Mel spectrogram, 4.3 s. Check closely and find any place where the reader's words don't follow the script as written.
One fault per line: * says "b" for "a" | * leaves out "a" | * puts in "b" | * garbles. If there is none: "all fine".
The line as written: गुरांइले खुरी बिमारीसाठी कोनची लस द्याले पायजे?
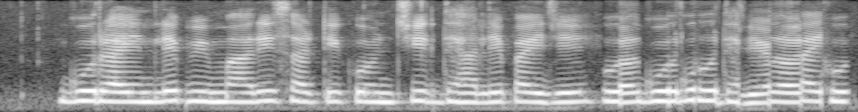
* leaves out "खुरी"
* leaves out "लस"
* garbles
